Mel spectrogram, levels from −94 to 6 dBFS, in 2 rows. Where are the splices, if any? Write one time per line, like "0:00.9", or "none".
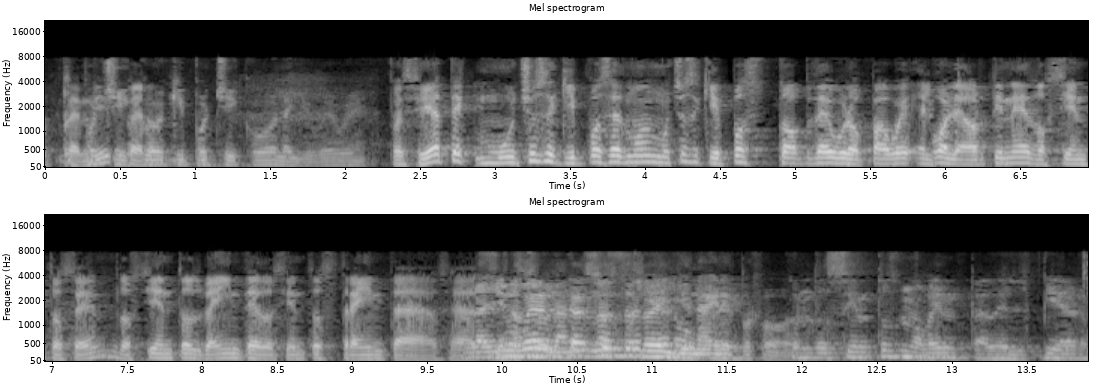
0:02.2
0:02.9
0:05.9
0:10.9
